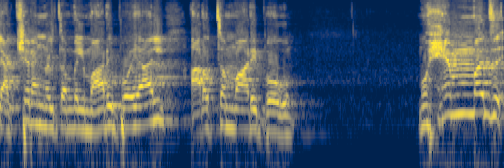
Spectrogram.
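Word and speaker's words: محمد: തമ്മിൽ മാറിപ്പോയാൽ അർത്ഥം മാറിപ്പോകും മുഹമ്മദ് എന്ന് പറയുമ്പോൾ അശ്ഹദു അന്ന മുഹമ്മദ് റസൂലുള്ള അവിടെ മുഹമ്മദ് റസൂലുള്ള എന്ന് പറഞ്ഞാൽ നമ്മുടെ അത്തഹിയ്യാത്തും നമ്മുടെ ശഹാദത്ത് കലിമയും ഒക്കെ തെറ്റാണ് ഹാ തന്നെ പറയണം ഹാ ആയി പോകരുത് എന്റെ ഉമ്മമാരെ നമ്മൾ നല്ലോണം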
